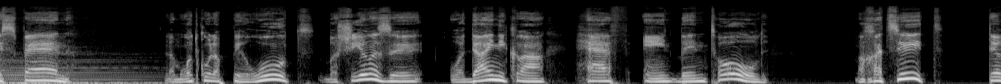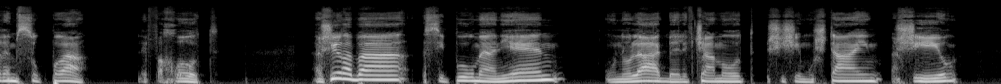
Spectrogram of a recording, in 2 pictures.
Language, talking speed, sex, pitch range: Hebrew, 75 wpm, male, 125-190 Hz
